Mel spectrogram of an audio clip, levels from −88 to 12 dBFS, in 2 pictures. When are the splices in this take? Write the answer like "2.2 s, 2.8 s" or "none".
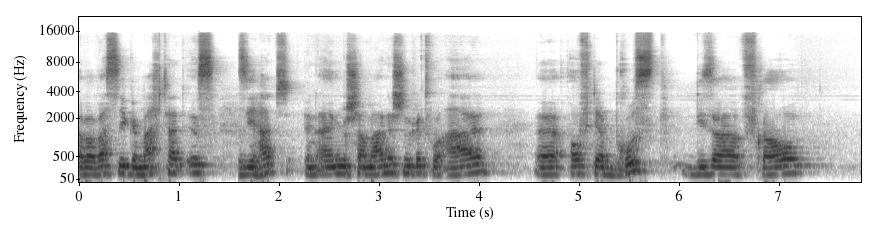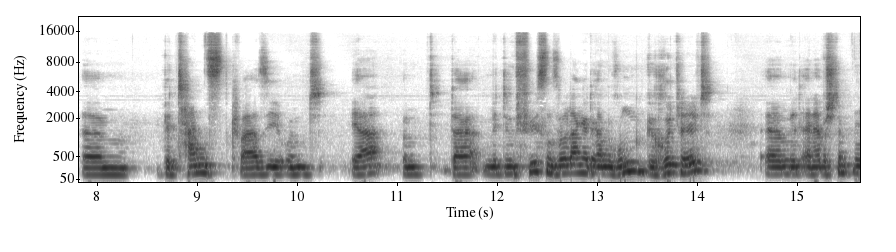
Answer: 1.6 s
